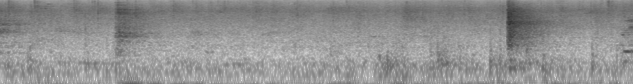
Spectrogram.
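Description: Footsteps and knocks on a stage floor as a child walks up for a certificate, with one loud thump about a second in and a brief rush of noise near the end.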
